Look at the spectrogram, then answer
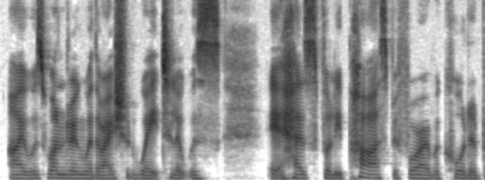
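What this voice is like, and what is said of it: Slightly nasal, congested voice. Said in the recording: “I have a slight cold, so my voice is a little nasally ... if I have a few sniffles or snuffles”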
